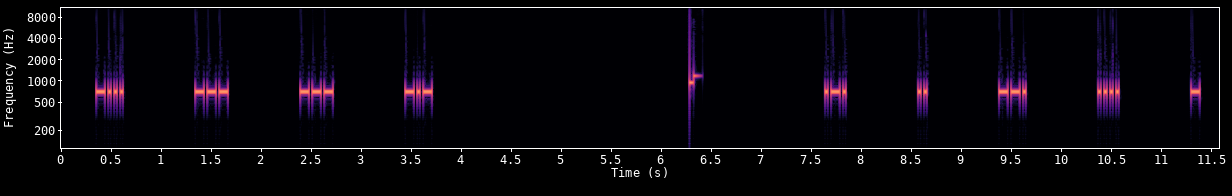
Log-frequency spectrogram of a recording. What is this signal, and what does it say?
Morse code, heard as a keyed tone, about 40 wpm, spaced as for 11 wpm, 690 Hz. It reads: BOOK RIGHT
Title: 8x Character Spacing - Top 300 Words - 40wpm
